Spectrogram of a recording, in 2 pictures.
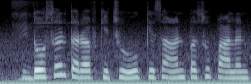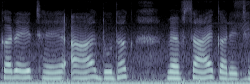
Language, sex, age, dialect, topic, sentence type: Maithili, female, 18-24, Eastern / Thethi, agriculture, statement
